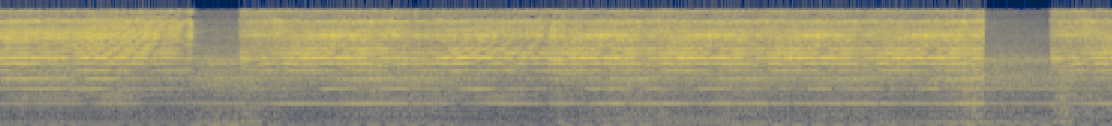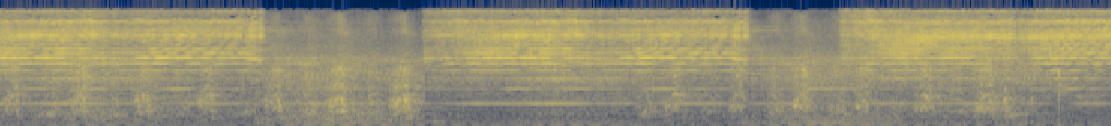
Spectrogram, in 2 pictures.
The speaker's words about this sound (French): participant aux tâches collectives, les équipes de paroissiens se relaient pour scier les faillards et empiler les bûches qui serviront à chauffer l'église.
